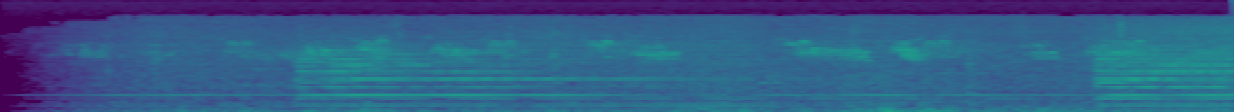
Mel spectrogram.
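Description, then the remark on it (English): Clock tower bells on the University of Detroit Mercy campus in Detroit, Michigan, a tower built to honor Michiganders who died serving in World War I, ring with long, sustained metallic tones, swelling with fresh strikes at two points, over a steady low rumbling background. No one speaks. “Jack chose the university's beautiful clock tower for this visit, Mark.”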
